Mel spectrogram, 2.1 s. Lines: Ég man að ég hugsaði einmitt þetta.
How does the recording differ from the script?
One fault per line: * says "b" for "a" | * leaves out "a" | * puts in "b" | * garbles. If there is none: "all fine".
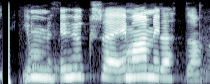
* says "einmitt" for "man"
* says "man" for "einmitt"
